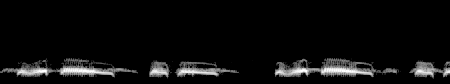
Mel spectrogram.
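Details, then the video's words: Spotted dove, described as a trained caller, gives rhythmic coos: short rising notes each followed by a long falling coo with a soft trailing tail, repeated at a steady pace. "chim cu gáy bài bản thúc gù bổi nhát mấy nghe cung phải gáy theo"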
